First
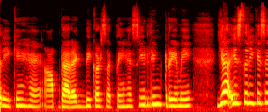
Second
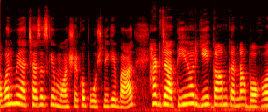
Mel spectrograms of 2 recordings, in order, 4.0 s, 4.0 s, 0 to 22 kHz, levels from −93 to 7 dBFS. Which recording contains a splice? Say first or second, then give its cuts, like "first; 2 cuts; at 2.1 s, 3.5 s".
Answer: second; 1 cut; at 1.6 s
